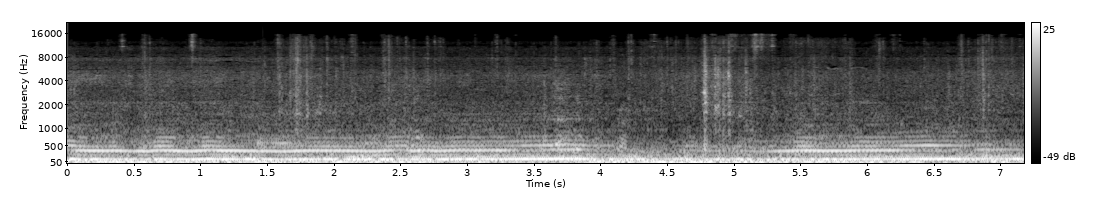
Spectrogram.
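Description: Car engine running under load, heard from inside the cabin while driving on gravel. Its pitch holds and then shifts about halfway through, with a few brief knocks.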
